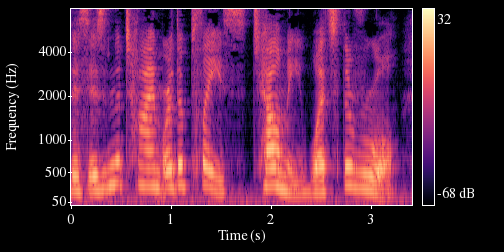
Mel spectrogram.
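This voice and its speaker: A woman uses a put-on character voice with a calm tone. Her pitch sits high. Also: moderate pace. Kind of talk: bedtime story. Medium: read story. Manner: calm, gently firm.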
